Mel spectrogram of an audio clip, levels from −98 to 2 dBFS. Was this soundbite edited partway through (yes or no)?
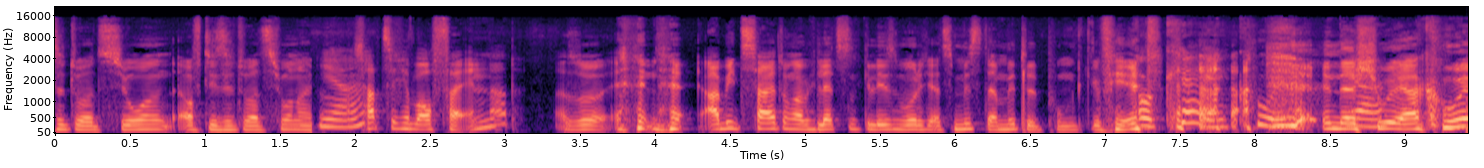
yes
